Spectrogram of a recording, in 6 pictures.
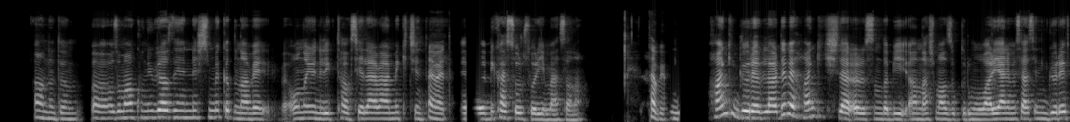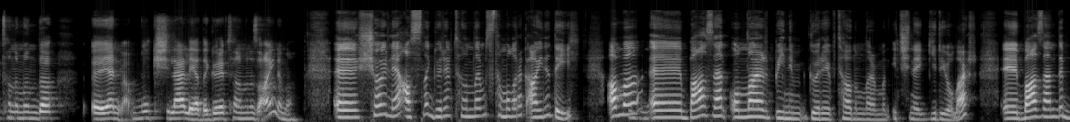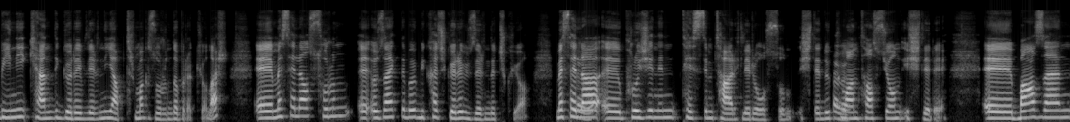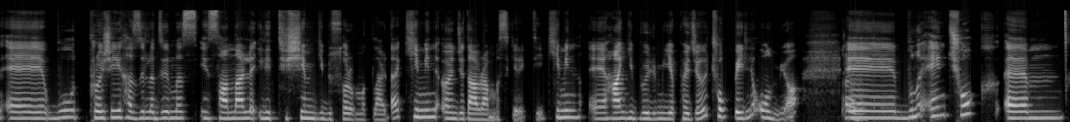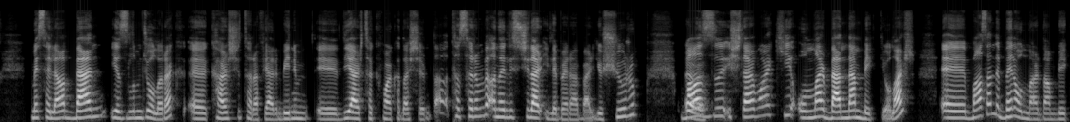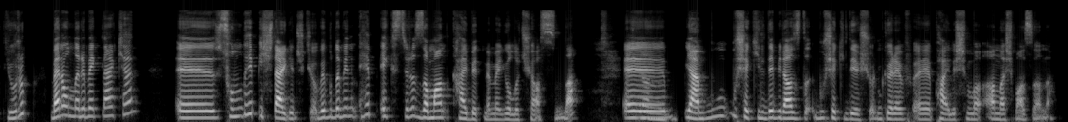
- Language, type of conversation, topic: Turkish, advice, İş arkadaşlarınızla görev paylaşımı konusunda yaşadığınız anlaşmazlık nedir?
- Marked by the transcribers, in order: tapping; other background noise; tsk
